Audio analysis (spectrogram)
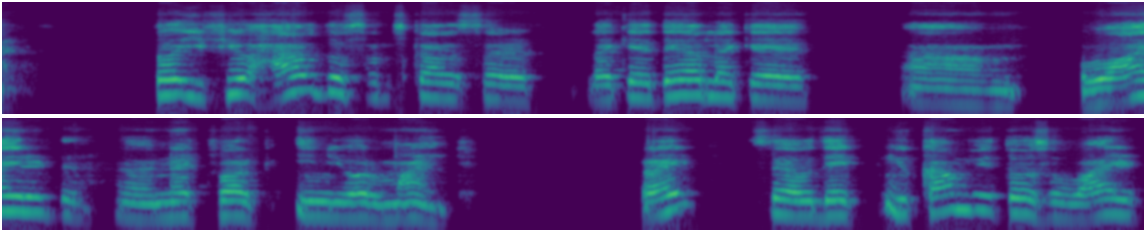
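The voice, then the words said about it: Heavy accent. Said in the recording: “you know your accent heavy, man”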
